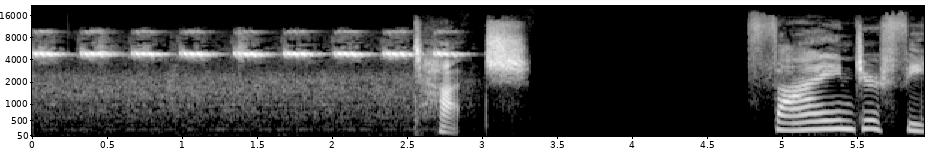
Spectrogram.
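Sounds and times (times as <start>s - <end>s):
cricket chirping: 0.0s - 2.9s
speech: 2.7s - 3.2s, 5.0s - 5.9s.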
